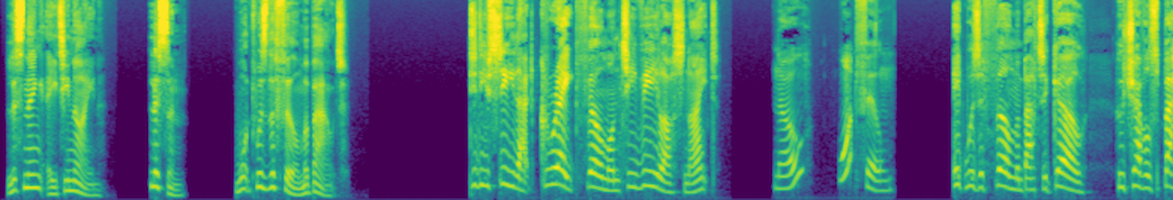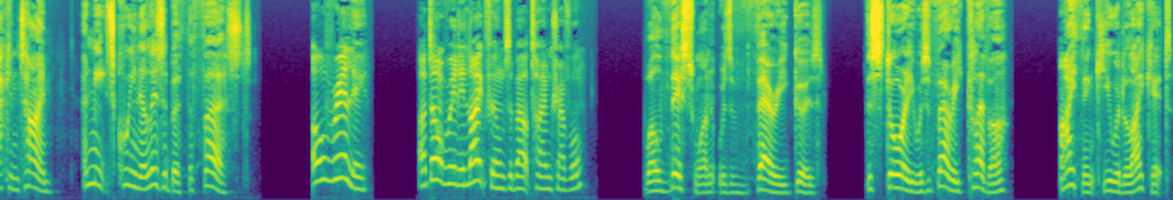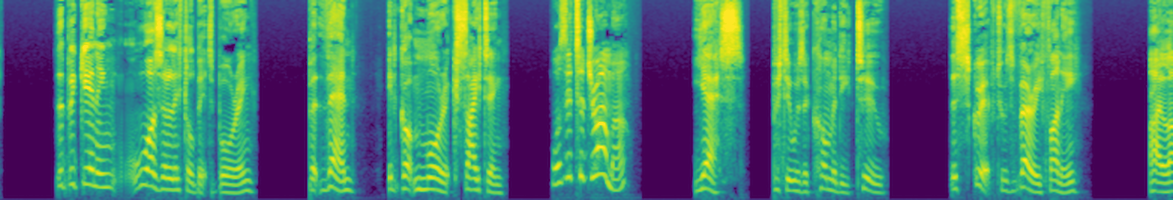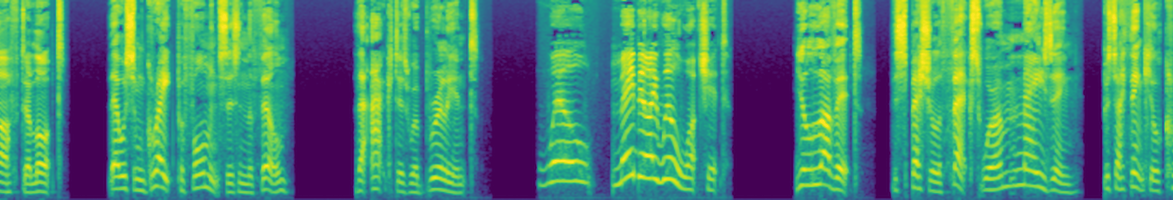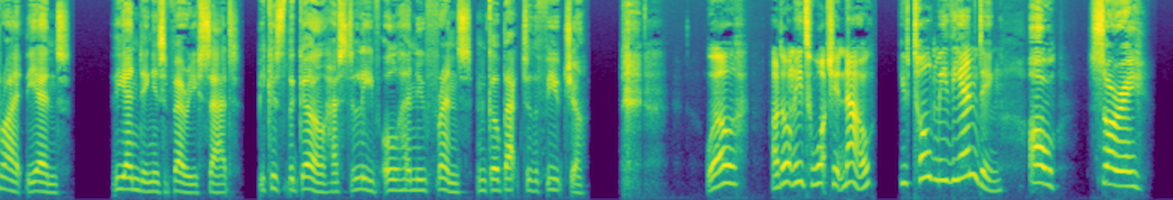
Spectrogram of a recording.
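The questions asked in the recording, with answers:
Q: What was the film about?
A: A girl who travels back in time and meets Queen Elizabeth I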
